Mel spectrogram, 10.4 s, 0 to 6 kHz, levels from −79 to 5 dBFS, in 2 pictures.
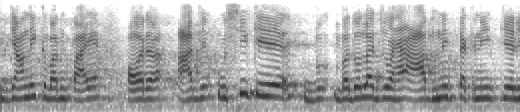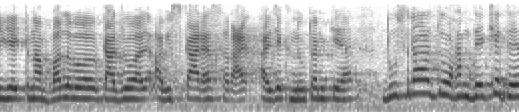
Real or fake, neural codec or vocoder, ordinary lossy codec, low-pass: fake; codec, 16 kHz, 8 kbps, FunCodec, trained on LibriTTS, 25 frames a second; none; 5.4 kHz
